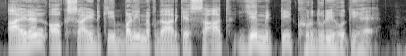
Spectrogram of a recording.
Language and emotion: Urdu, neutral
